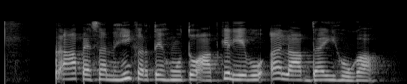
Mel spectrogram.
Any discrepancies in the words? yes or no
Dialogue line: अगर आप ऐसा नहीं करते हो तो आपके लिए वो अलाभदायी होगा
no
